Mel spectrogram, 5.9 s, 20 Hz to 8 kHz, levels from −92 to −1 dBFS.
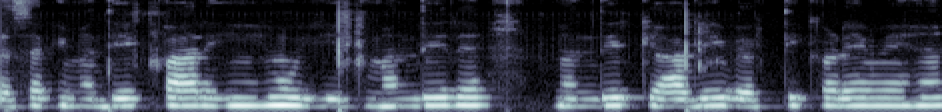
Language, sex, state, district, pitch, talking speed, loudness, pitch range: Hindi, female, Odisha, Sambalpur, 200 Hz, 185 wpm, -17 LUFS, 190-205 Hz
